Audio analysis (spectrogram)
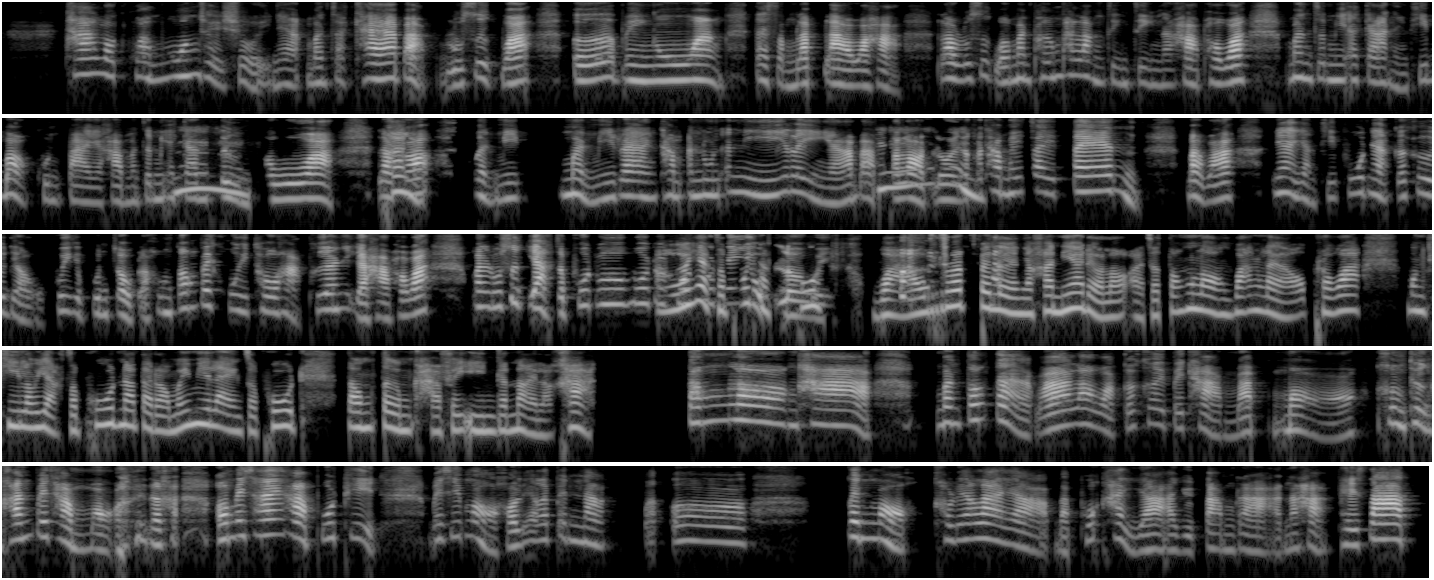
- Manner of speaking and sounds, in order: laughing while speaking: "เออ ใช่ ๆ"
- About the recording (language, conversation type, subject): Thai, podcast, คาเฟอีนส่งผลต่อระดับพลังงานของคุณอย่างไรบ้าง?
